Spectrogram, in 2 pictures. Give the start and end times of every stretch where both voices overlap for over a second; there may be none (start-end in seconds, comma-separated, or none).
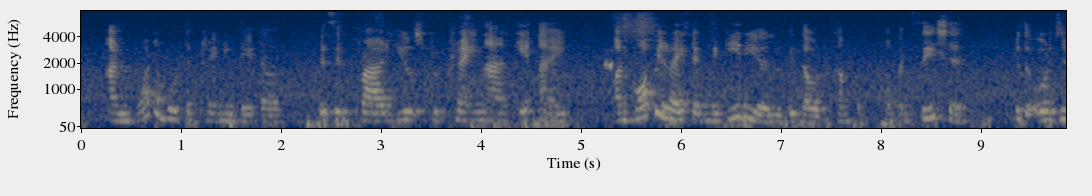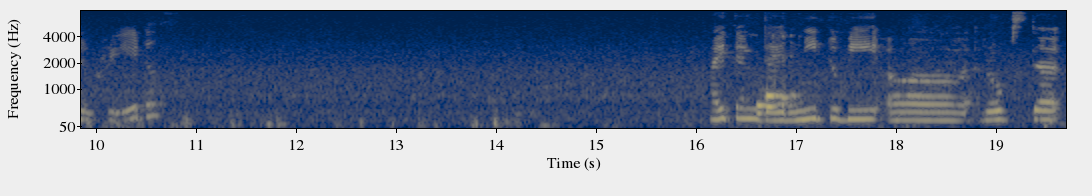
none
